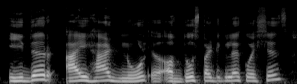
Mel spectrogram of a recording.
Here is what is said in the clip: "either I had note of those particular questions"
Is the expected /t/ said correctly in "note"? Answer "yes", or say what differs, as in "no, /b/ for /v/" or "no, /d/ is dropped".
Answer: no, /t/ is dropped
